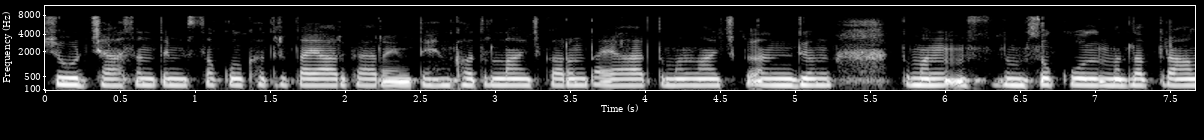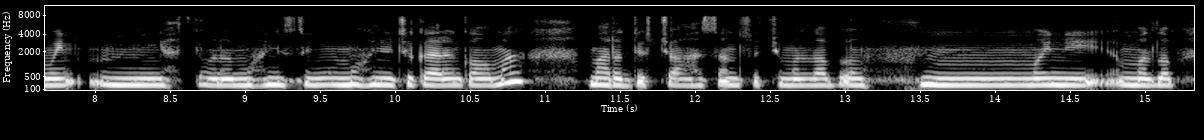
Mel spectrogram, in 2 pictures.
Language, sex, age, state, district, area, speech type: Kashmiri, female, 18-30, Jammu and Kashmir, Anantnag, rural, spontaneous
